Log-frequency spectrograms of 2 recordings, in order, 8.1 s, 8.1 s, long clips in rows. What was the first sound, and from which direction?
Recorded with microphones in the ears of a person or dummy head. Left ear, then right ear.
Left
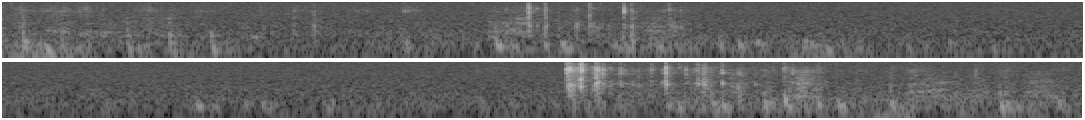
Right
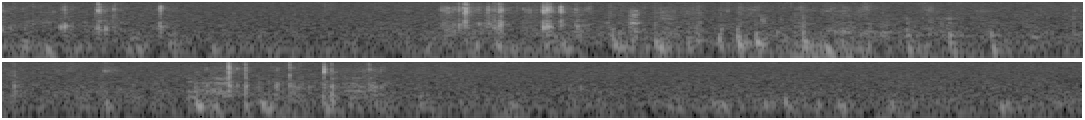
Only background noise.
